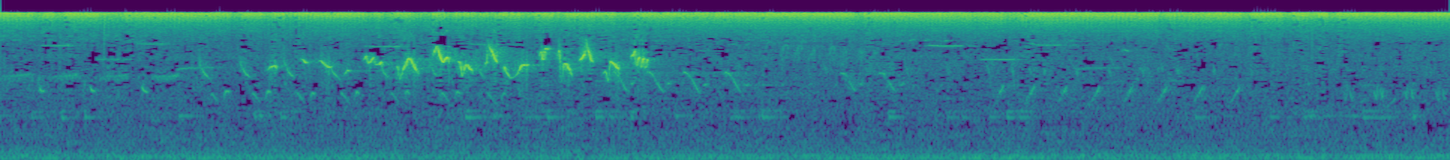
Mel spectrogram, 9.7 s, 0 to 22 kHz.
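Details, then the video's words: A Painted Bunting in Royse City, Texas, on 8 June 2020 sings a quick, high, sweet warble of slurred notes, then a second, softer phrase, over a steady background hiss. "The Painted Bunting - (In Song!)"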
